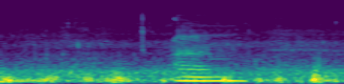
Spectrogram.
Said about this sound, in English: Can you hear that roaring in the background? That's a reef about a quarter of a mile away.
